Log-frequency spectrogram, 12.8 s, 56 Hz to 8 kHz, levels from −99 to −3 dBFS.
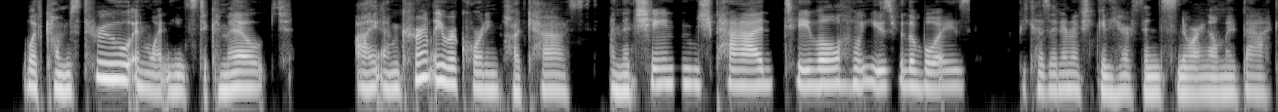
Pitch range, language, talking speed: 140-175 Hz, English, 175 wpm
